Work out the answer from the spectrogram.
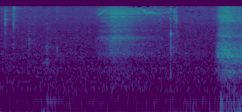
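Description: Two faint breaths with no talking: a drawn-out, airy one, then a shorter, louder puff of air at the end.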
